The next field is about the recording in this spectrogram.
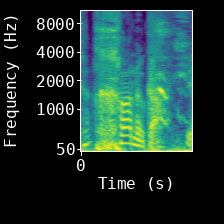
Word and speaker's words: Hanukkah: The pronunciation is Hanukkah. Yes.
